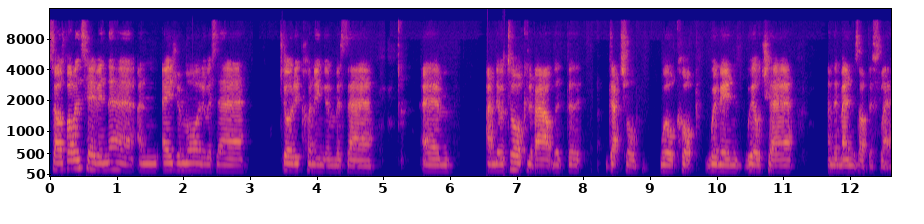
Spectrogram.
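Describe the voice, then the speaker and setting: A woman's very deep, low voice, fairly even in intonation, at a moderate pace with long, frequent pauses. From northern England, Warrington. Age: 60s. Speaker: former women's rugby league player. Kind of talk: interview conversation.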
